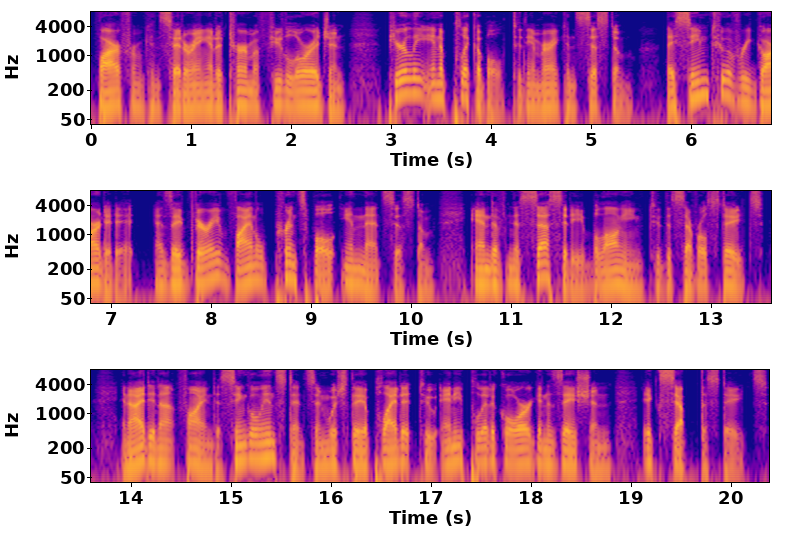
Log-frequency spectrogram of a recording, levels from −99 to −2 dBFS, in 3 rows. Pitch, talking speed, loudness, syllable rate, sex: 95 Hz, 165 wpm, -25 LUFS, 5.6 syllables/s, male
